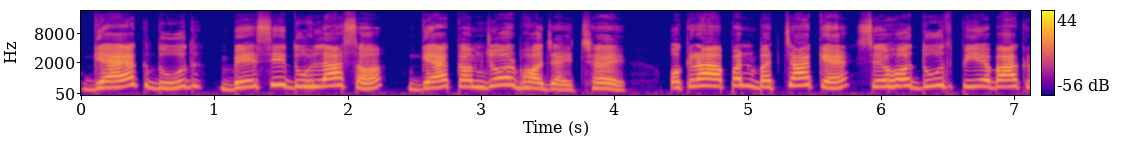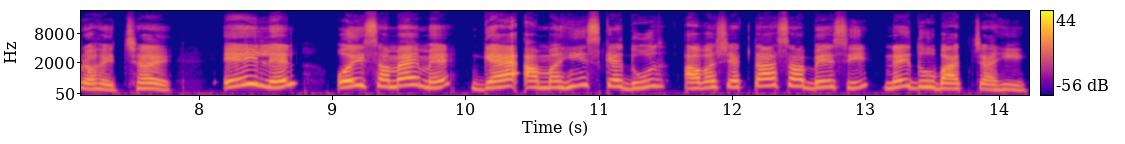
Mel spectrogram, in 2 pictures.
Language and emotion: Maithili, neutral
